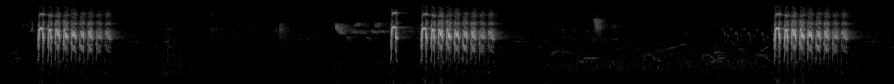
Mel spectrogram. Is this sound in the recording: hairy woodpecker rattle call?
yes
